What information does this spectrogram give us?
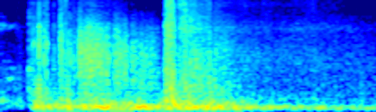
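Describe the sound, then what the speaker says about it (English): A grenade goes off in a shooter video game as a loud, booming blast followed by a second sharp burst, with rumbling decay filling the gaps and no talk. "I'm gonna throw a grenade."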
